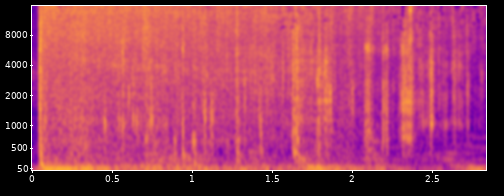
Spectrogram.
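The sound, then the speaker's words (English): A crackling, shattering ice spell effect, turning its target to ice, with a heavy low thump at the start, followed by a dense flurry of sharp, glassy cracks and tinkling high fragments that keep splintering for three seconds. “You get turned into a popsicle by an ice spell.”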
